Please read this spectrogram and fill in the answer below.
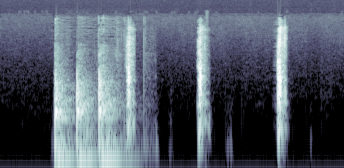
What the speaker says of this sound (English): Let us rap loudly upon the door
